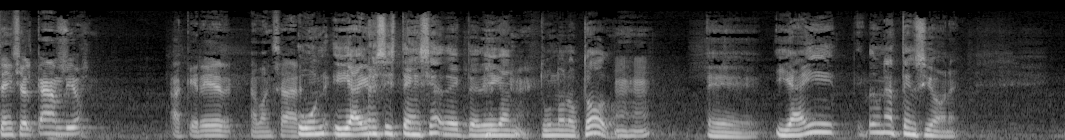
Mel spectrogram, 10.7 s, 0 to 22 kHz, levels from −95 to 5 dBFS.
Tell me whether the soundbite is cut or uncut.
cut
